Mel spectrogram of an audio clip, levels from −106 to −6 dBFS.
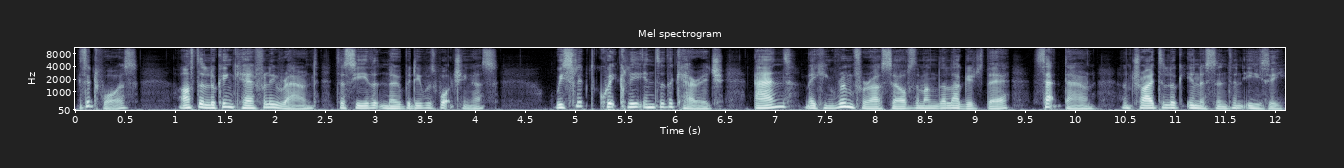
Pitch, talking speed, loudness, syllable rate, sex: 120 Hz, 190 wpm, -23 LUFS, 6.1 syllables/s, male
